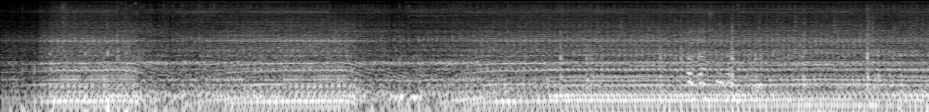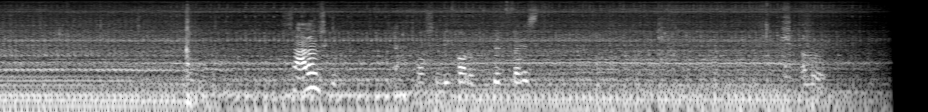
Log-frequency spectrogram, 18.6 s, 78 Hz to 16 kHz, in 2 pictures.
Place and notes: Anholt Havn, Denmark - Small boat
The recording is made by the children of Anholt School and is part of a sound exchange project with the school in Niaqornat, Greenland. It was recorded using a Zoom Q2HD with a windscreen.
